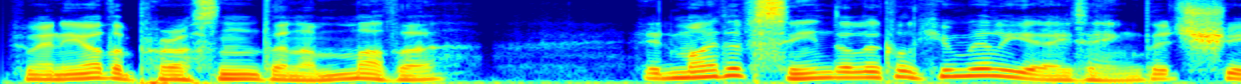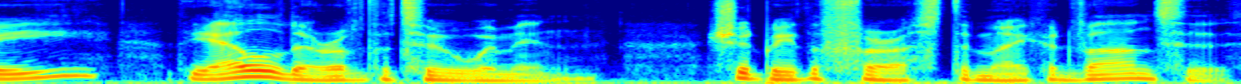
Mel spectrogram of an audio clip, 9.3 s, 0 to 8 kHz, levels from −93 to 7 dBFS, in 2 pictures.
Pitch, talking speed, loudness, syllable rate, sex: 120 Hz, 185 wpm, -18 LUFS, 5.3 syllables/s, male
